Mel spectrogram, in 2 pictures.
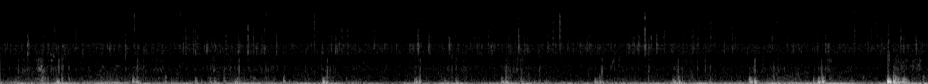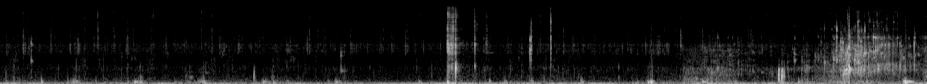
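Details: A diver's heartbeat picked up by a GoPro underwater while he dives to hunt a fish: soft, regular, low thumps, muffled and mixed with bubbling and splashing.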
